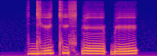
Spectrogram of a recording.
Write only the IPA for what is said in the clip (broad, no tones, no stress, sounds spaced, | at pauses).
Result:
dʲ e tʲ o sʲ ɗ ẽː ɓ e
